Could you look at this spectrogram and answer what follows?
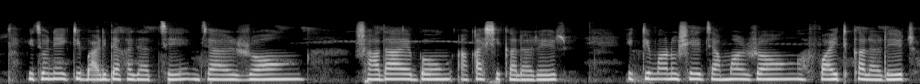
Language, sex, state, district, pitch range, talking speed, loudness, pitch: Bengali, male, West Bengal, North 24 Parganas, 230-245 Hz, 125 wpm, -14 LUFS, 235 Hz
